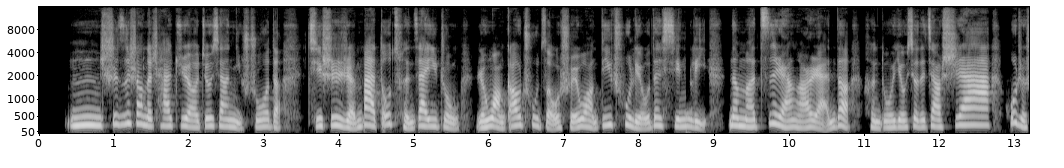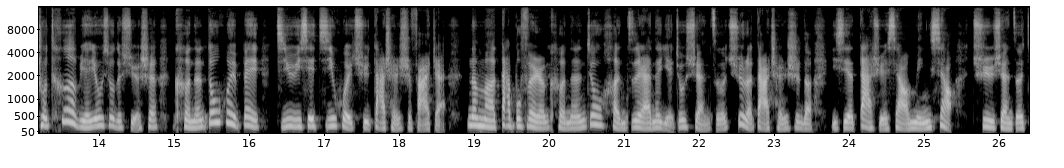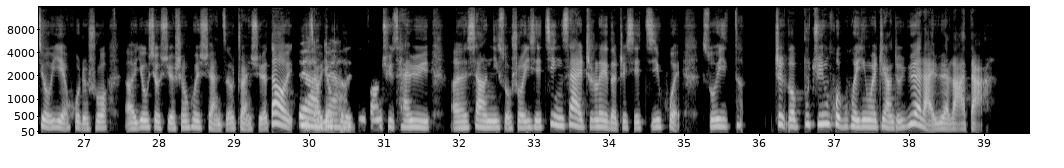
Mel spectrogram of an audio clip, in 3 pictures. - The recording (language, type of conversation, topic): Chinese, podcast, 学校应该如何应对教育资源不均的问题？
- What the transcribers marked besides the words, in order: other noise; other background noise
